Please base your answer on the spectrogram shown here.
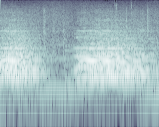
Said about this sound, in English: Can you honk the horn, Miss Engineer, ma'am?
